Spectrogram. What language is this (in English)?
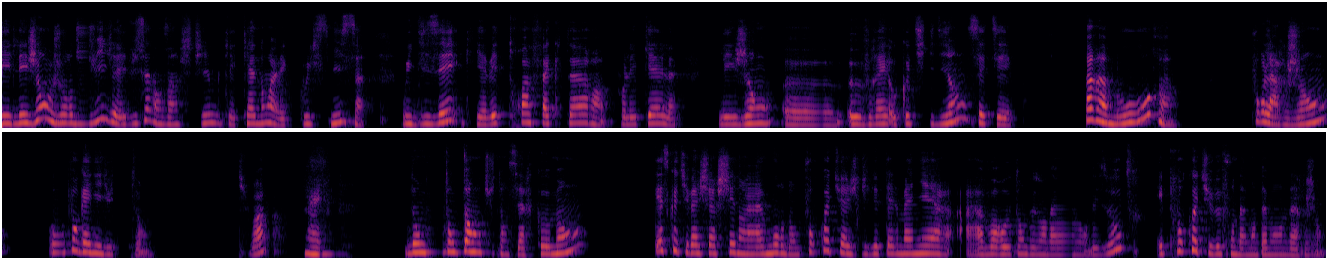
French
